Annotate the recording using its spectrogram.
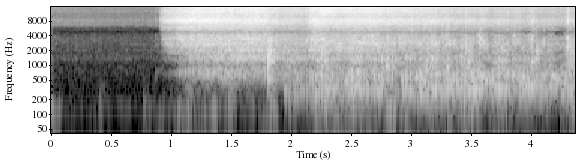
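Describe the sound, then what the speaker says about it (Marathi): After a brief silence, water suddenly pours into a pot, a loud, steady rushing splash that continues to the end. "थोडंच टाकू आपण याच्यात पाणी"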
